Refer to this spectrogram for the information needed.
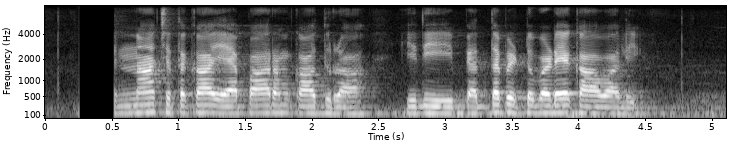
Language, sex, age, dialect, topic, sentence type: Telugu, male, 18-24, Utterandhra, banking, statement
